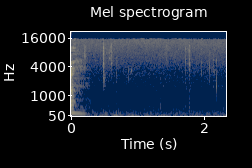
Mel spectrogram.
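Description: A few faint, sharp clicks from a computer mouse and keyboard while text is selected and copied.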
